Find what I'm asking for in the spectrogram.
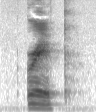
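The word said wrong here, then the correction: Ryp: Hey! Nope, it's not pronounced that. – I don't know how to pronounce that. Rip? – Reap. – Reap? Reap. Juan Jose Reap.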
